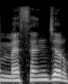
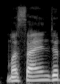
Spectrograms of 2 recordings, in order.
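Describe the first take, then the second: First: The second syllable sounds like 'sen'. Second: The second syllable sounds like 'sine'. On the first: The speaker calls it right. "मैसेंजर होता है" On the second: The speaker calls it wrong. "मसाइंजर नहीं होता"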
